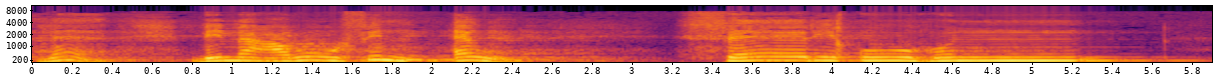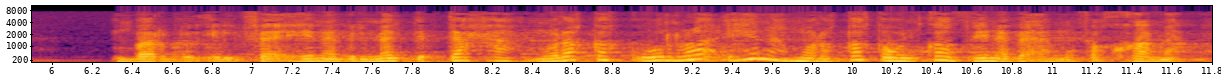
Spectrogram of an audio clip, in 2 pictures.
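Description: Egyptian teacher drilling Quran recitation, echoey. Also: male voice, on the high side, expressive, mellow. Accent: Egyptian Arabic. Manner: corrects pupils directly, recites slowly then explains briskly. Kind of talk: tajweed lesson mixing sermon and recitation drills. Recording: echoey, reverberant, dull lo-fi sound.

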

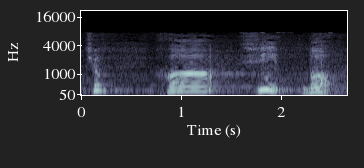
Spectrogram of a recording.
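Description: Egyptian man, recitation teacher, high voice, dull lo-fi recording with long reverb. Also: expressive, fairly bright tone, a little hiss or hum. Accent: Egyptian Arabic. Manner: corrects pronunciation, repeats sounds slowly, chants verses. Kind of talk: tajweed lesson with recited examples.

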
